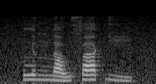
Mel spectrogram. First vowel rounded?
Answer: no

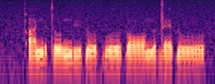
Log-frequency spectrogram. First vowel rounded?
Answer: no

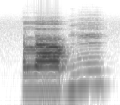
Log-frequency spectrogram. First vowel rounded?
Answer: no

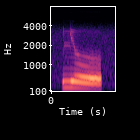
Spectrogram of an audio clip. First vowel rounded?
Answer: yes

